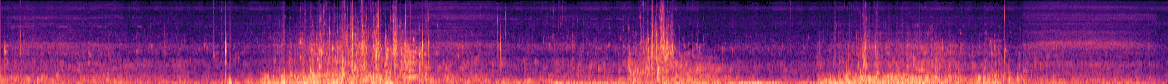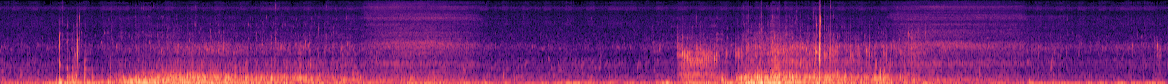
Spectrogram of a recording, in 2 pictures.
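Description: Scuba diver breathing through a regulator underwater: loud bubbling bursts of exhaled air about every six seconds, with fainter hisses between them.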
